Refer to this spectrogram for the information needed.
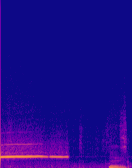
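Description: A person whistles one long, steady, high note for over a second to make a key ring that beeps when whistled for respond, then it stops; after a short quiet pause, a voice briefly begins to speak.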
